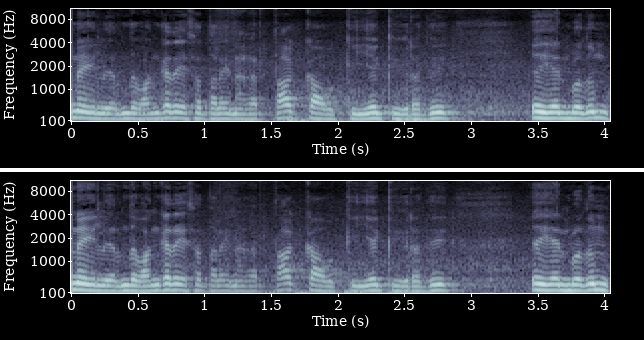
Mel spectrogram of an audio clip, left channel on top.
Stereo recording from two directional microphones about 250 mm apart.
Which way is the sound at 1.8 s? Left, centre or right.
Centre.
